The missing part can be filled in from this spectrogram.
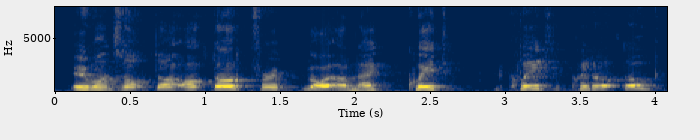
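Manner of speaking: high-pitched hot dog seller touting; street hawker. Pretend. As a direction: call out to passers-by for custom. Acting out selling hot dogs outside.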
